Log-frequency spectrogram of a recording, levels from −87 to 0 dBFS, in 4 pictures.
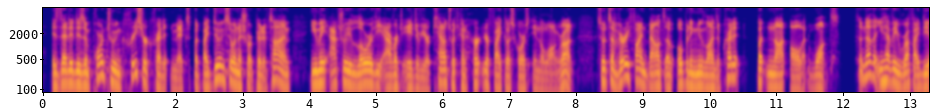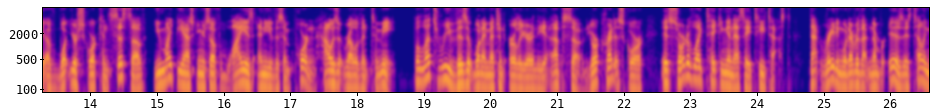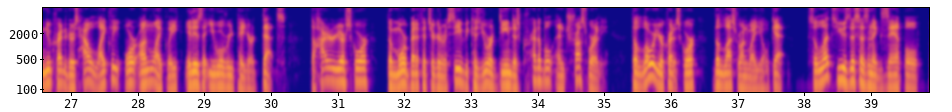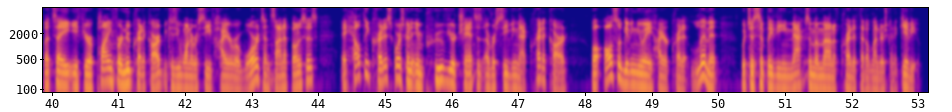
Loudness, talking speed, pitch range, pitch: -20 LUFS, 255 wpm, 105-135 Hz, 120 Hz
